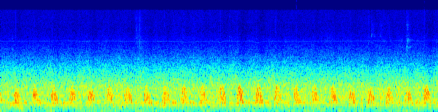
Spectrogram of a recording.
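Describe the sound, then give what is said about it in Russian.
Fetal heartbeat picked up during an ultrasound scan: fast, steady whooshing throbs, many in an even rhythm, pulse over a low continuous hum with no voices. “что это вот звуки живого, зародившегося уже организма, и это во время УЗИ женщина может и слышать”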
